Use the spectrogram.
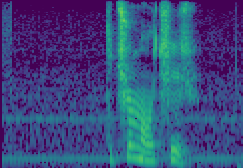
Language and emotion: Russian, angry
